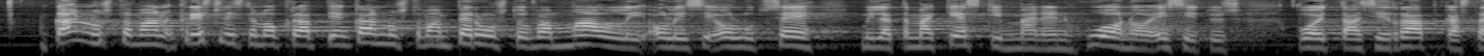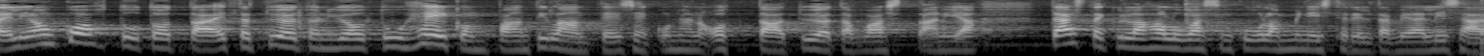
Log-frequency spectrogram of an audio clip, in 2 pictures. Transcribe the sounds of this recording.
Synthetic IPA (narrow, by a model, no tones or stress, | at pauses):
kɑnːust̪ɑʋɑnkrist̪ilisd̥emokrɑːt̪ːieŋkɑnːust̪ɑʋɑmperust̪urʋɑmmɑlːiʔolisiolːut̪semilːæt̪æmækeskimːæinenhuonoesit̪ys | ʋoit̪ːˑɑisirrɑt̪kɑst̪ɑelioŋkoht̪uːt̪ot̪ːɑet̪ːæt̪yøt̪ønjout̪uːɦeikompɑːnt̪ilɑnt̪eːseːŋkunhænot̪ːɑːt̪yøt̪æʋɑst̪ɑ̰ːnjɑ̰ | t̪æst̪ækylːæhɑluɑisiŋkuːlːɑmminist̪erilt̪æʋielælisæ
